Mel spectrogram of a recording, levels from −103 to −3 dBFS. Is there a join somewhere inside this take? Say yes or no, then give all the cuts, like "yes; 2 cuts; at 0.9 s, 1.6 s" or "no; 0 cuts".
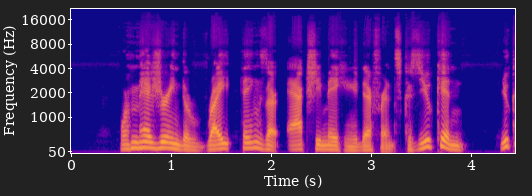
no; 0 cuts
